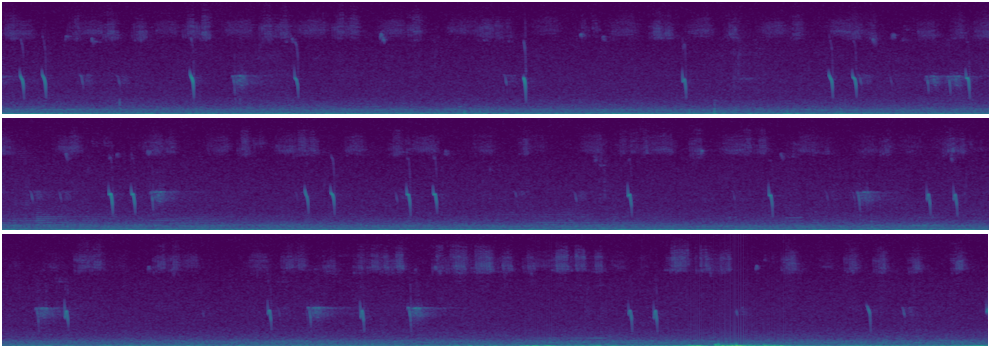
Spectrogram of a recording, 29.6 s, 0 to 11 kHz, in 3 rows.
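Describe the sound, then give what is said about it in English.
Calls from wild bird 350, responding, recur throughout over steady low background noise: short chirps and clucking notes, some harmonic, with a louder burst of calling near the end. “because the wild bird 350 is responding.”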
